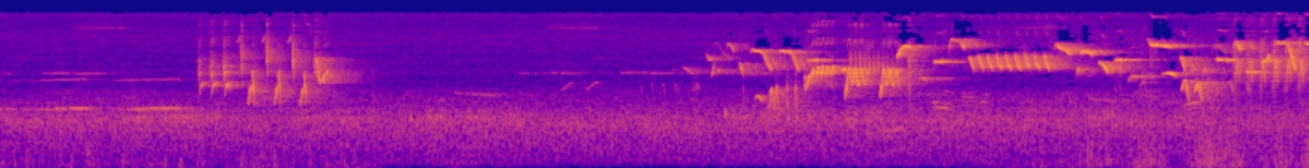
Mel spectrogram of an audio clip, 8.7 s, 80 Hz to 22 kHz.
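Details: Common nightingale among three singing birds around 7 in the evening between Hoek van Holland and Scheveningen: a rapid stuttering burst of repeated notes, a pause, then loud varied phrases of pure whistles and fast trills over faint low noise.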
